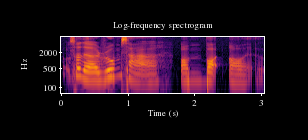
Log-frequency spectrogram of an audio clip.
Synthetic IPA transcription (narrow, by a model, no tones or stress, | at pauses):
sodəɹũmsa | ʔɔ̃nbɔt̚ɔ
